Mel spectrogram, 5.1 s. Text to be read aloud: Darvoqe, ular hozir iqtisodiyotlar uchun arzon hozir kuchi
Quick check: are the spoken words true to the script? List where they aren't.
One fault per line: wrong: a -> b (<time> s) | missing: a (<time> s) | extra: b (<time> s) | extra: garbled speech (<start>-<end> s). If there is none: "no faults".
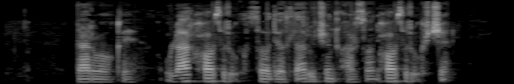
no faults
